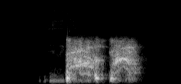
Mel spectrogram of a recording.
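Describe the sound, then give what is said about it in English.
Coughing and throat clearing brought on by allergies: two harsh, rasping bursts of hacking, each a rough scrape from the throat, with a short gap between them, loud and alone without any talk. “So my allergies are completely screwed up. If you couldn't tell, me hacking and trying not to die.”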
